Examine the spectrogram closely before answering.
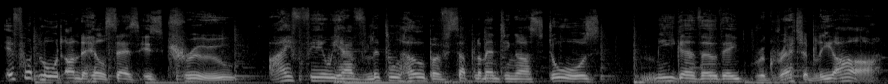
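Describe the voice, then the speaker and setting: An actor playing an eloquent, wry, calculating town schemer in a video game, speaking in florid, measured phrases with dry wit. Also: male voice, medium pitch, lively intonation, faint music behind, natural voice. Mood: grave, persuasive. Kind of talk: video game cutscene acting.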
